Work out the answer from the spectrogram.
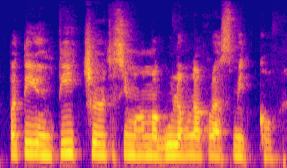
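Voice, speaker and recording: A woman's voice: medium pitch, fairly even intonation, moderate pace, darkish tone, natural voice. A woman acting as a cheeky young schoolgirl who talks back to her mother politely in a comedy skit.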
